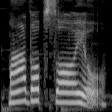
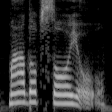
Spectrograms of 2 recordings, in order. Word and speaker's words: 맛없어요: syllable is o and fourth syllable is you pronounce it with me madop soyo mad of soyo the term madopsoro used to say not tasty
